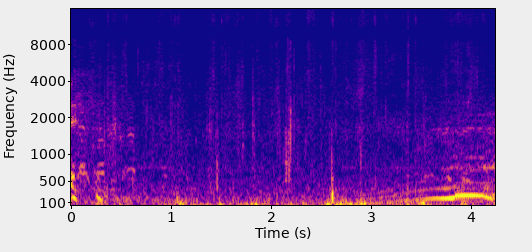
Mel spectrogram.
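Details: Black, horned Belgian Blue bull being let out of its pen gives a low moo that rises toward the end, with people talking quietly in the background.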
